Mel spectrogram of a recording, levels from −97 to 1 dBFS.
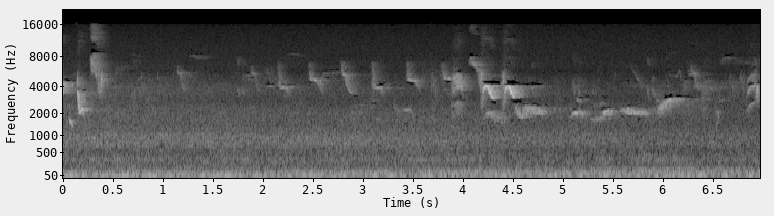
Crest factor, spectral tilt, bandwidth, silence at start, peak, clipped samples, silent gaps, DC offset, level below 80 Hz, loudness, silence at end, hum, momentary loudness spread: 24 dB; -1.5 dB/octave; 16 kHz; 0 s; -10 dBFS; under 0.1%; none; under 0.1%; -44 dBFS; -32 LUFS; 0 s; none; 18 LU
